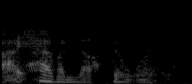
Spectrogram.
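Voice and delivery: very quiet, low, hushed half-whisper. During a role-played haggle, a character speaks aside to his friend: half-whispering. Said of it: "Andrew says as he whispers to his friend".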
